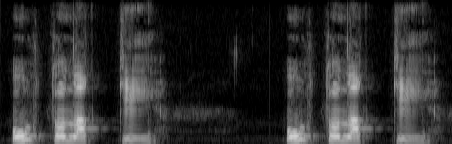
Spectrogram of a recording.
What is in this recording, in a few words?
"ohrolakke", Muscogee; Mvskoke Words with Repeated Consonants; A Dictionary of Creek/Muskogee; SIL International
